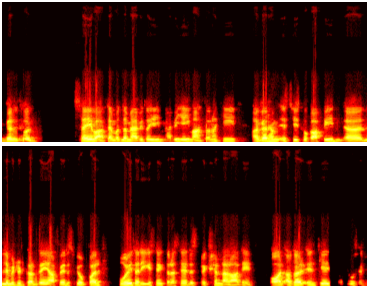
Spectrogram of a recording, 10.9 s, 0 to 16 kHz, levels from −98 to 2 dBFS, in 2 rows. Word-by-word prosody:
बिल्कुल। 130 -2 -1 0.6
सही 170 +4 +5
बात 170 - +3
है 135 - +2
मतलब 140 +5 -1
मैं 145 -2 +3
भी 165 - -5
तो 180 - -3
यही 170 0 0
मैं 150 -3 -12
भी 180 - -2
यही 170 +2 +1
मानता 175 - -1
हूँ - - -7
ना - - -5
कि 190 -1 -7 0.3
अगर 155 +5 +4
हम 165 +1 0
इस 150 - -5
चीज़ 155 -1 -3
को 175 - -5
काफ़ी 165 +2 +1
अ, 135 -4 +1
लिमिटेड 145 +5 0
कर 135 - +2
दें 145 - +2
या 140 -1 +4
फिर 165 -1 0
इसके 145 - -5
ऊपर 160 +3 +2 0.3
पूरी 165 +3 +6
तरीके 160 -5 0
से 175 +4 -3
एक 170 - -5
तरह - - -2
से 180 +4 -3
रिस्ट्रिक्शन 140 +5 -6
लगा 120 -1 +3
दें 145 -3 -6 0.4
और 150 - +4
अगर 165 +3 +4
इनके 150 +3 -1
जो 165 - -23
दूसरे 145 +4 -11
जो 155 - -35
160 Hz, 245 wpm, -16 LUFS, 140-170 Hz, 0.6 s, पूरी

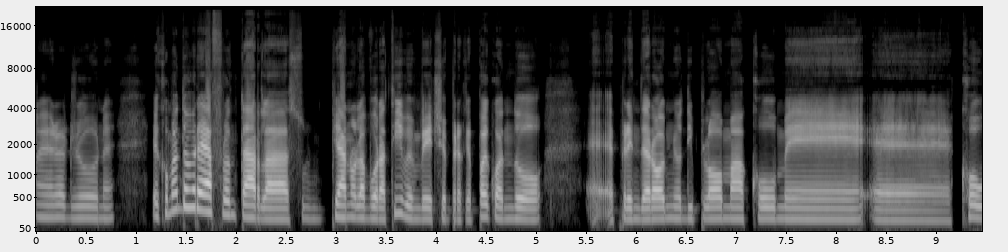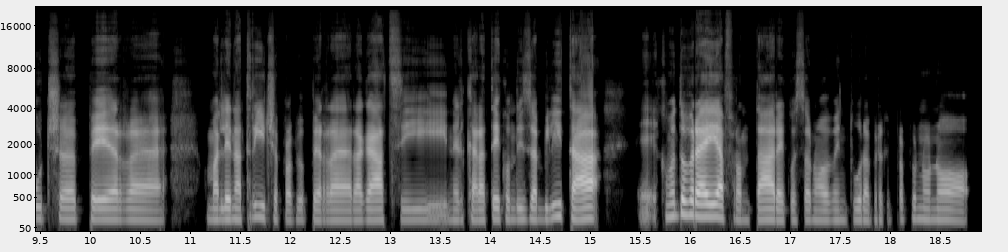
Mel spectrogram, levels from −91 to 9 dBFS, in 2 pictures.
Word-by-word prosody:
Hai 185 -1 -5
ragione. 170 -2 -7 0.4
E - - -5
come 275 +4 -2
dovrei 320 -3 +5
affrontarla 180 -10 +4
su 170 +3 -16
un 160 -1 -20
piano 180 0 +2
lavorativo, 175 +5 0
invece? 160 -1 -2
Perché 150 0 -5
poi 190 +6 +1
quando, 160 -3 -1 0.4
e - - -12
ehm, - - -4
prenderò 160 0 +3
il 165 - -5
mio 170 -1 -7
diploma 165 0 -1
come, 155 -2 -1
ehm, 140 -1 -5
coach 165 -3 -3
per 150 -1 +3 0.8
m 155 -1 -9
allenatrice, 160 +4 -2
proprio 145 +1 -10
per 145 -1 -4
ragazzi 145 - -1
nel 145 0 -9
karatè 145 +2 -1
con 155 0 -10
disabilità, 155 +1 +3 0.4
ehm, - - -12
come 195 0 -6
dovrei 195 -4 +8
affrontare 150 -2 +1
questa 145 +1 -8
nuova 145 0 -5
avventura? 145 0 -9
Perché 140 -4 -16
proprio 160 +2 -13
non 155 -1 -9
ho 145 -3 -3
155 Hz, 140 wpm, -24 LUFS, 150-170 Hz, 0.8 s, dovrei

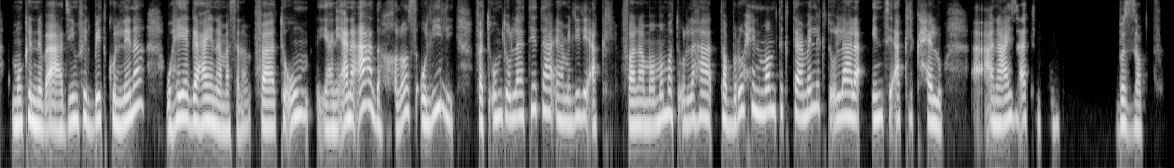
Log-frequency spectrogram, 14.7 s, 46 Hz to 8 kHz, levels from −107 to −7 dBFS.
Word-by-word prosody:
ممكن 185 +2 +3
نبقى 165 -3 +3
قاعدين 165 +6 +2
في 210 - 0
البيت 200 +2 0
كلنا 215 - +3 0.3
وهي 210 +7 +3
جعانة 190 -3 +3
مثلًا، 155 +2 -5
فتقوم 185 +7 +1
يعني، 160 +3 0
أنا 215 - +5
قاعدة 310 -4 +5
خلاص 175 - -3
قولي 200 +10 +2
لي 215 - -3 0.3
فتقوم 205 +3 -1
تقول 220 -2 -1
لها: 225 +1 +1
"تيتة 280 +2 -2
اعملي 205 -3 -2
لي 225 - -1
أكل." 175 - -6
فلما 175 -1 0
ماما 220 +6 +1
تقول 185 -5 -5
لها 215 +1 0
طب 190 -3 0
روحي 275 +5 0
لمامتِك 260 +1 +1
تعمل 240 +3 0
لِك 295 -2 -6
تقول 210 - -3
لها: 225 -1 +3
"لأ 210 - +2
أنتِ 215 +1 -1
أكلك 205 0 -4
حلو 185 -4 0 0.5
أنا 185 -1 +1
عايزة 210 +2 0
أكلك 205 - -7 0.2
أنتِ." 175 - -12 0.7
بالضبط. 160 -3 -5
205 Hz, 175 wpm, -23 LUFS, 180-230 Hz, 0.7 s, أنا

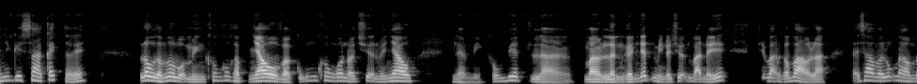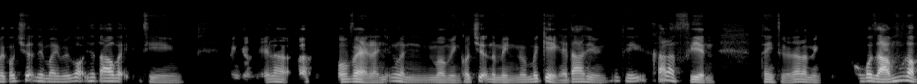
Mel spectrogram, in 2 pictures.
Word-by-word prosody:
những 180 +2 -3
cái 195 - -1
xa 195 -2 +2
cách 205 +1 0
rồi - - -1
ấy. - - +1 0.5
Lâu 190 -2 +6
lắm 150 - +5
rồi 180 0 +5
bọn 145 - +2
mình 115 -1 -2
không 180 +6 -7
có 190 - -5
gặp 140 -5 0
nhau 155 +1 +9
và 115 -2 +3
cũng 185 +1 -7
không 185 -3 -4
có 175 - +1
nói 135 -3 0
chuyện 130 - -3
với 125 - -4
nhau, 155 -1 +5 0.3
nên 125 - -5
là 105 - -3
mình 95 0 -13
không 140 +5 -7
biết 185 -2 -2
là 100 -5 0
mà 120 0 +6
lần 115 -1 +3
gần 120 +2 +3
nhất 195 +2 +3
mình 135 -7 -3
nói 110 - 0
chuyện - - -2
với - - -7
bạn - - +3
đấy - - +3
ấy, - - -1 0.3
thì - - -8
bạn - - 0
có - - 0
bảo 105 - +5
là 110 0 +2 0.3
"Tại - - -6
sao 190 -1 +1
mà 165 - +1
lúc 180 +3 -2
nào 160 -5 +1
mày 135 -2 -4
có 140 - -2
chuyện 155 - -3
thì 155 - -2
mày 135 -2 -5
mới 130 +2 -6
gọi 165 - -3
cho 165 - -5
tao 150 -1 +2
vậy?" - - -4
Thì 115 -7 -10 0.8
mình - - -15
cảm - - -13
thấy - - -6
là, - - -2 0.2
ờ, - - -3 0.3
có 120 - -1
vẻ 130 -5 +3
là 100 0 -4
những 115 +10 -8
lần 105 -6 -7
mà 105 -1 -4
mình 100 -1 -7
có - - -3
chuyện 115 - -2
là 115 - -4
mình 105 -1 -6
m - - -8
mới 140 - -1
kể - - +1
người 95 +1 -6
ta 130 +1 0
thì 120 - -5
mình 100 -1 -11
cũng 170 - -15
thấy 150 -2 -6
khá - - -2
là 185 - +1
phiền. 110 -4 0 0.5
Thành 120 -2 -4
thử 95 -3 -10
ra 120 - -2
là 120 - -1
mình 100 -3 -8
cũng - - -44
không 150 - -12
có 160 - +3
dám 135 +8 +4
gặp 180 - +4
130 Hz, 325 wpm, -23 LUFS, 110-165 Hz, 0.8 s, nhau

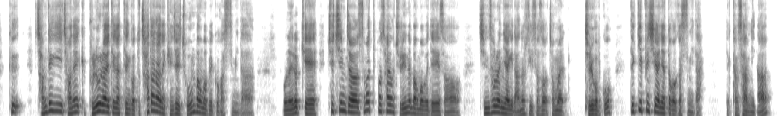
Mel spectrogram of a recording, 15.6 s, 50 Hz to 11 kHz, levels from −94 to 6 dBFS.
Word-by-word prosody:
그 350 - -3 0.3
잠들기 200 +6 0
전에 175 0 0
그 175 - -13
블루 175 +7 +5
라이트 180 -4 +5
같은 140 -2 0
것도 125 - -3
차단하는 185 -5 +3
굉장히 120 +1 -2
좋은 135 +10 -2
방법일 140 -10 0
것 - - -8
같습니다. 80 -4 -10 0.6
오늘 115 +2 +2
이렇게 140 -5 +2 0.2
취침 210 +2 +1
전 170 -4 +7
스마트폰 225 +4 -2
사용 195 -1 +1
줄이는 145 +5 -1
방법에 130 -4 +1
대해서 95 -4 -3 0.4
진솔한 155 +1 +2
이야기 125 -2 +4
나눌 125 +2 -3
수 125 -1 -10
있어서 110 +2 -5
정말 110 0 -3 0.4
즐겁고 125 +6 -1 0.3
뜻깊은 215 +3 -1
시간이었던 155 -8 +3
것 120 - +1
같습니다. 100 -3 -8 0.4
네 - - -17
감사합니다. 95 -1 -4
140 Hz, 355 characters per minute, -23 LUFS, 115-180 Hz, 0.6 s, 전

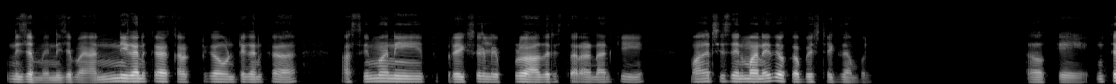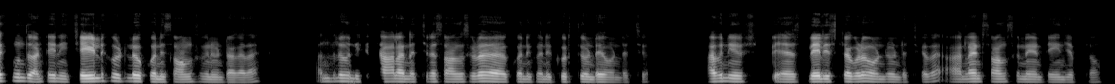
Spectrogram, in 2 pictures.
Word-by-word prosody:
నిజమే. 115 -4 0
నిజమే. 110 0 -4
అన్నీ 135 +7 +1
గనుక 140 0 +4 0.2
కరెక్ట్‌గా 120 +1 -3
ఉంటే 120 0 -5
గనుక, 115 0 -7 0.7
ఆ - - -4
సినిమాని 140 0 +1 0.4
ప్రేక్షకులు 120 0 -1
ఎప్పుడు 130 +3 +1
ఆదరిస్తారనడానికి 115 0 -3 0.6
'మహర్షి' 140 +1 -4
సినిమా 135 -1 +4
అనేది 150 +4 +2
ఒక 125 - +1
బెస్ట్ 120 0 -6
ఎగ్జాంపుల్. 105 -2 -11 1.7
ఓకే. 110 0 -8 0.3
ఇంతకుముందు 155 +3 +1
అంటే 135 +4 -3
నీ 130 - -2
చైల్డ్‌హుడ్‌లో 145 +1 +7
కొన్ని 125 -2 +1
సాంగ్స్ 120 +1 -3
వినుంటావు 110 -2 -4
కదా! 110 +2 -6 0.7
అందులో 145 +1 -2
నీకు 130 - -12
చాలా 135 0 +4
నచ్చిన 125 +1 -4
సాంగ్స్ 125 0 -1
గూడా 140 +1 +6 0.3
కొన్ని 120 -2 -5
కొన్ని 120 -2 -5
గుర్తుండే 120 -1 -1
ఉండొచ్చు. 105 -1 -16 0.7
అవి 135 +2 +3
నీ 140 - +3 0.2
స్ప - - -25 0.3
ప్లే‌లిస్ట్‌లో 130 0 +5
గూడా 145 +1 +4
ఉండి 120 0 -6
ఉండొచ్చు 110 -2 -15
కదా! - - -8 0.2
అలాంటి 135 +2 +1
సాంగ్స్ 130 0 -2
ఉన్నాయంటే 120 -1 -5
ఏం 115 - -8
చెప్తావు? 110 0 -18
125 Hz, 135 wpm, -23 LUFS, 115-135 Hz, 1.7 s, చైల్డ్‌హుడ్‌లో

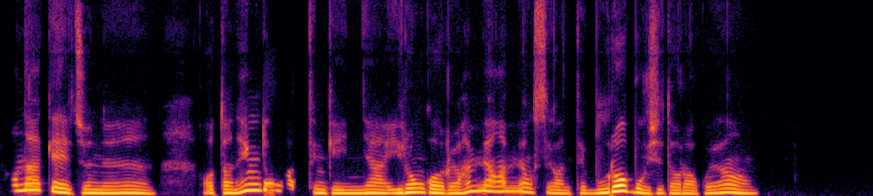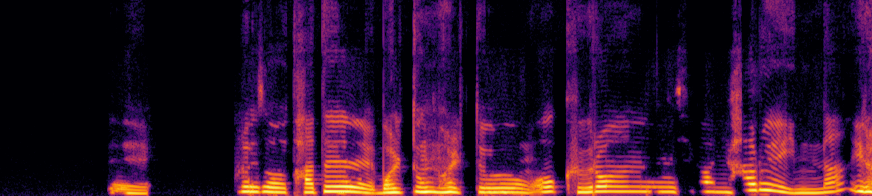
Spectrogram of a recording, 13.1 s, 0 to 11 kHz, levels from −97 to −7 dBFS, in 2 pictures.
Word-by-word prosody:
편하게 350 -7 -1
해 220 - -1
주는 190 -1 -3 0.3
어떤 195 +1 -4
행동 345 +3 -1
같은게 195 -8 -7
있냐?" 185 +2 -2
이런 220 +5 0
거를 190 -3 -1
1 285 +4 -2
명 300 -3 -2
1 280 +1 -4
명씩한테 190 -8 -6
물어보시더라고요. 185 - -1 1.7
네. 180 -2 -4 0.6
그래서 265 -2 +4
다들 245 -3 +5
멀뚱멀뚱 235 -1 +3
'어, 270 +1 +2
그런 275 +2 +1 0.2
시간이 270 -3 -5
하루에 350 -5 +3
있나?' 210 - -1
이런 275 -3 +5
235 Hz, 250 characters per minute, -18 LUFS, 195-275 Hz, 1.7 s, 다들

